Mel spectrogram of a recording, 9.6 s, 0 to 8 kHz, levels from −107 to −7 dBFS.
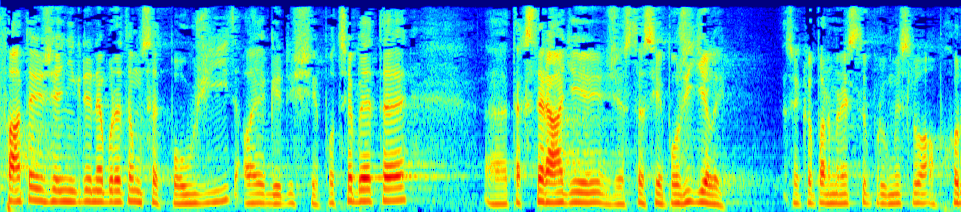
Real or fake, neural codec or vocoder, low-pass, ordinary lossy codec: real; none; 7.2 kHz; MP3, 32 kbps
